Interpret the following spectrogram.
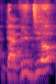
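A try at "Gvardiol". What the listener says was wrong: I think the G is silent.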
